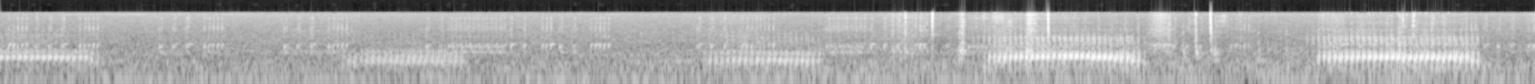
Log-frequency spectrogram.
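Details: A happy female lynx point Siamese cat purrs in rhythmic rumbling bursts, with soft cooing trills mixed in.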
